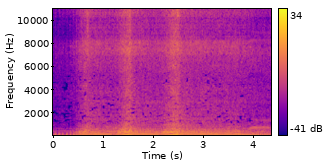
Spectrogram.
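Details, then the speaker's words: Honda Beat ESP injection scooter, 2016–2017, after repair of its low-rev stutter on initial throttle: the engine picks up cleanly with each throttle blip and returns to idle without stumbling, normal again. "Sudah normal kembali, alhamdulillah."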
